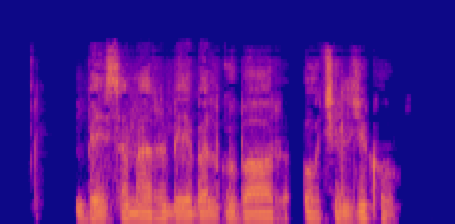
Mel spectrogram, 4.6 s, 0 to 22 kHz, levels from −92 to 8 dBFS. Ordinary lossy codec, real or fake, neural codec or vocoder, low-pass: AAC, 64 kbps; real; none; 9.9 kHz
